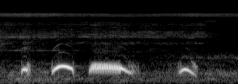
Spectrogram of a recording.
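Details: Spotted dove giving a full cooing phrase (thúc, gù and calling coo styles), used to fire up other doves: a short soft note, a rounded coo, a long purring coo sliding down, then a final shorter coo.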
